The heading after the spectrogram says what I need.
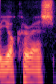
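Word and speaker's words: Gyökeres: Yokeresh. Yokeresh. There you go. That's correct pronunciation.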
